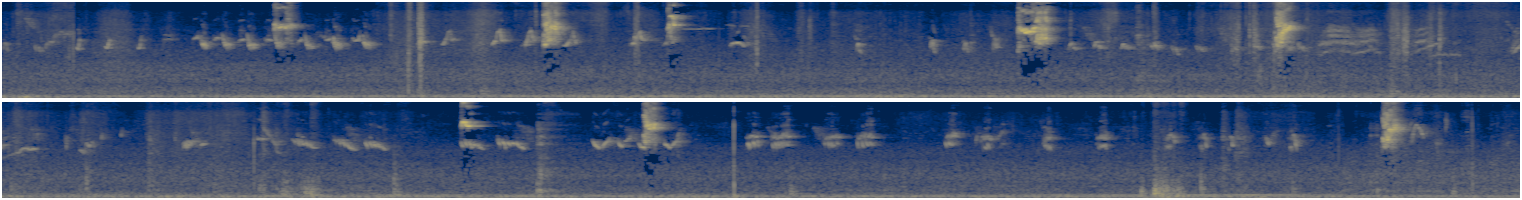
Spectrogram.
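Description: Birds chirping: quick runs of short, high chirps, with a handful of louder, sharper calls scattered through.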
